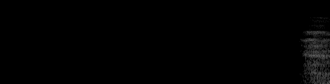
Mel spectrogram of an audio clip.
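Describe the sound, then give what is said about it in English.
Near silence for a few seconds, then a sudden loud, harsh breath, a rough, raspy exhalation at the very end. “There is harsh breathing.”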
